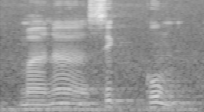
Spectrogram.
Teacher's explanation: Kemudian manasikakum, ini boleh dibaca idgham sehingga kaf yang pertama masuk pada kaf yang kedua menjadi manasikum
